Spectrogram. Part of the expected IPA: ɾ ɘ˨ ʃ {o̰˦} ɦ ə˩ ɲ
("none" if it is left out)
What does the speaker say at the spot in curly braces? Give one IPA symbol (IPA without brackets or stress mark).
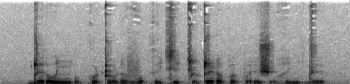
o̰˩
